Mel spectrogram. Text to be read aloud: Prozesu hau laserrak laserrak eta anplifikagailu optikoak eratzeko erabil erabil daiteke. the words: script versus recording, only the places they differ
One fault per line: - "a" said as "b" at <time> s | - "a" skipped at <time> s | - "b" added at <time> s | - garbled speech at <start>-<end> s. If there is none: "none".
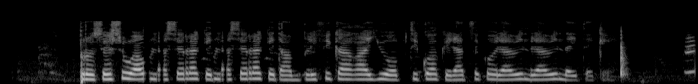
none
